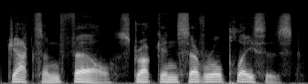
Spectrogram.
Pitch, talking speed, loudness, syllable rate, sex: 105 Hz, 115 wpm, -16 LUFS, 3.6 syllables/s, male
